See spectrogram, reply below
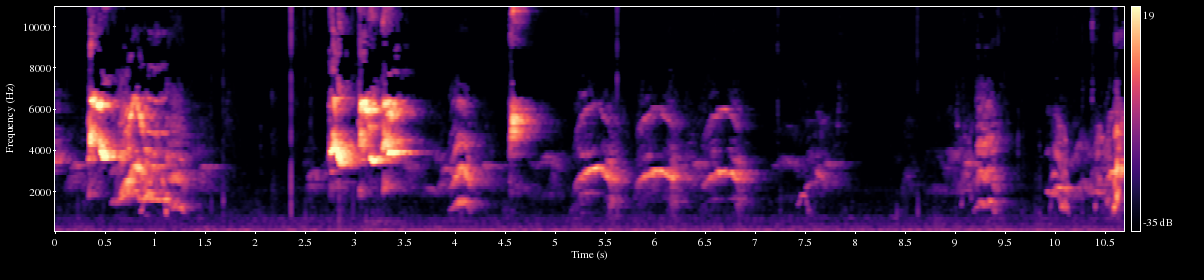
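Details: Captive white-bellied caiques, a resident pair and a newly arrived two-month-old, in Tokachi, Hokkaido, June 2023: sharp piercing squawks, then a series of arched chirping notes repeated quickly, several per second at times.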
